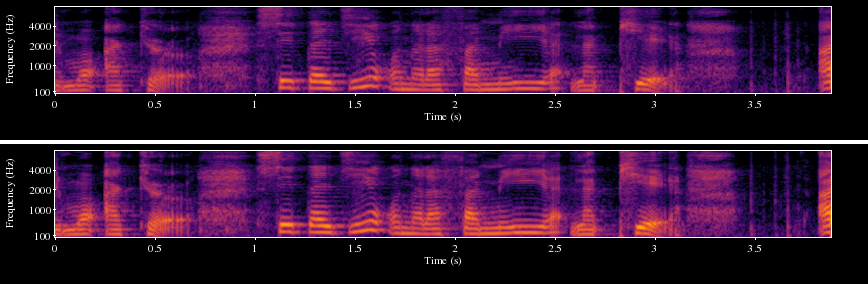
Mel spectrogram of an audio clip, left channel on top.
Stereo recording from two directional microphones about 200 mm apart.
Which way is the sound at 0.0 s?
40° right (ahead or behind).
